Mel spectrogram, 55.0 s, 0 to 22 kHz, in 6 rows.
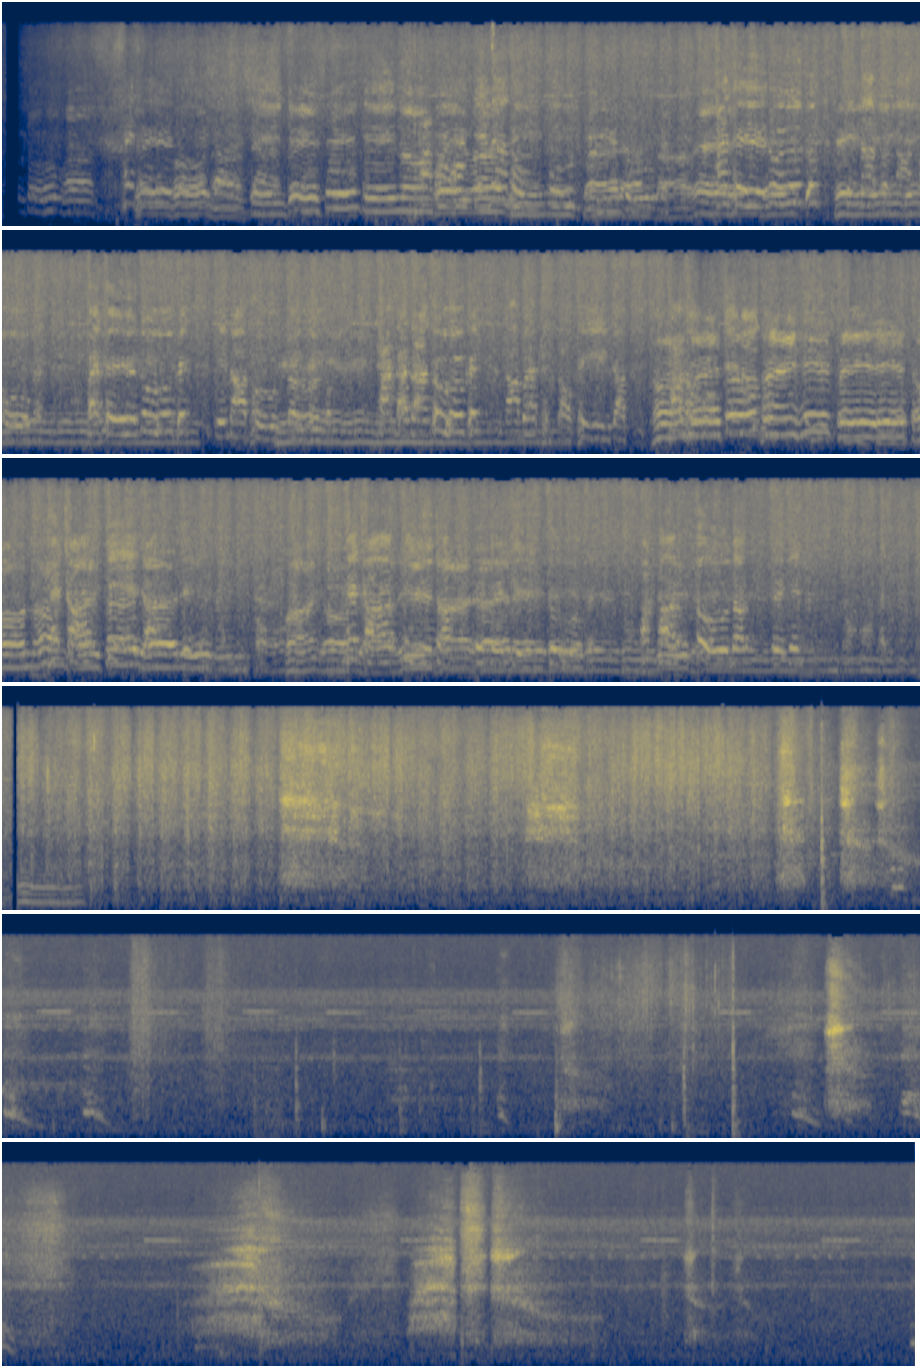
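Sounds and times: fire hissing: 0.8 - 36.8.

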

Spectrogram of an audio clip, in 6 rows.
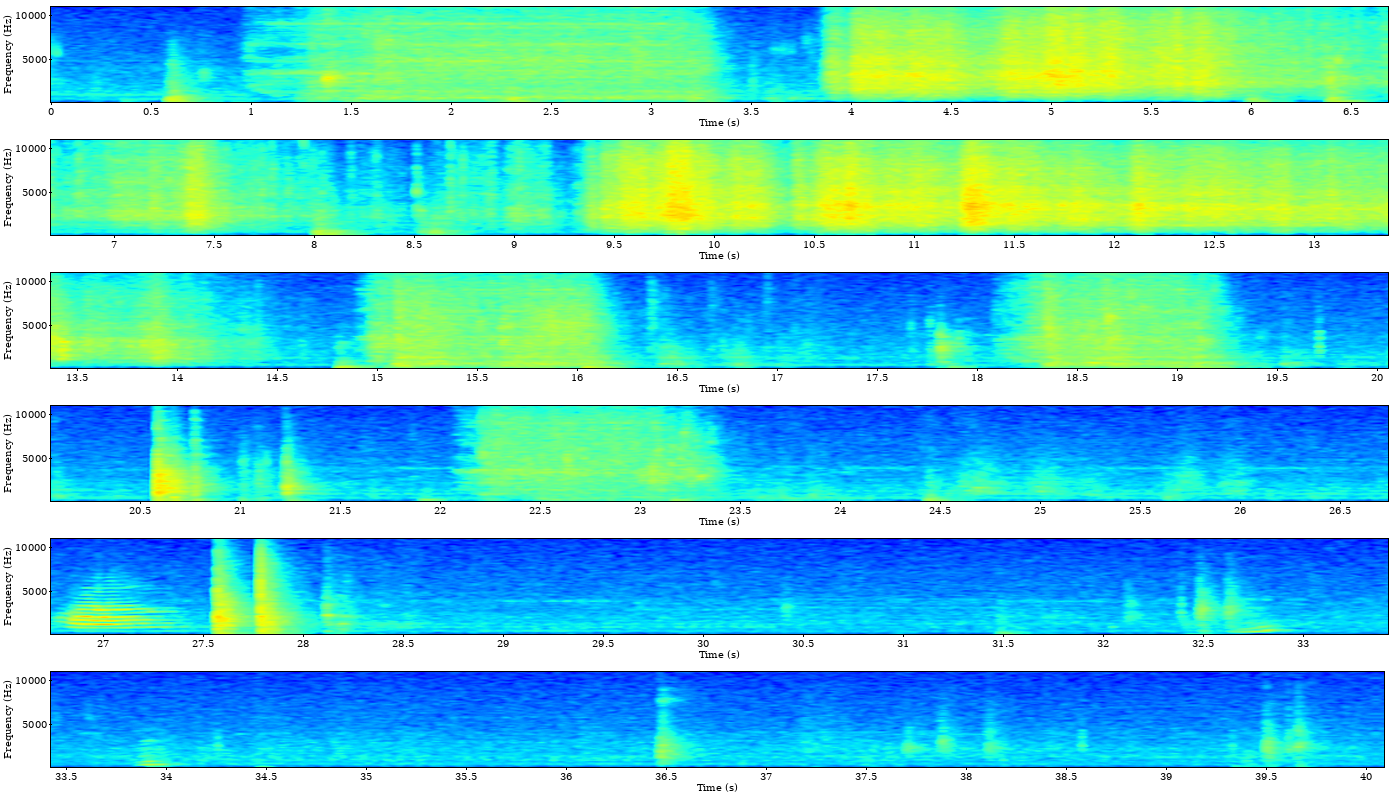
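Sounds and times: tap water running: 22.3 - 23.5
cat meowing: 26.8 - 27.5.

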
